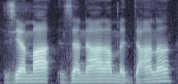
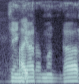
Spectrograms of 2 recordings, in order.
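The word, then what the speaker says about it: Zenyatta Mondatta: Zanata Madonna. I had trouble pronouncing that, Doctor, but I had that record. Zenyatta Mandata, I think.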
